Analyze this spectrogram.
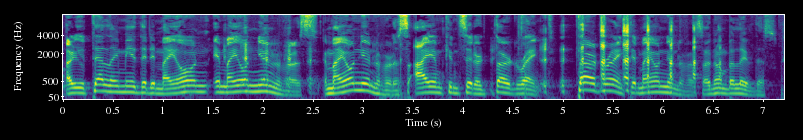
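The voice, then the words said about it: Italian accent. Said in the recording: “That's an actual Italian accent. I'm not going to do a Chris Pratt or a joke accent.”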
